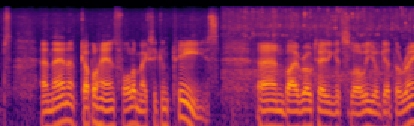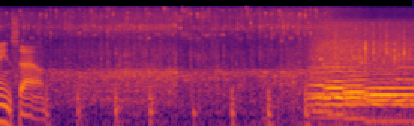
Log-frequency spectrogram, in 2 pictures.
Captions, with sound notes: and then a couple of handsful of Mexican peas. And, by rotating it slowly, you'll get the rain sound. (SOUND OF RAIN PATTERING)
